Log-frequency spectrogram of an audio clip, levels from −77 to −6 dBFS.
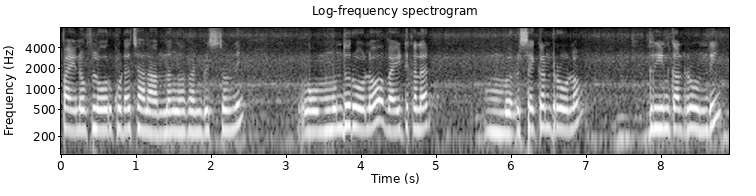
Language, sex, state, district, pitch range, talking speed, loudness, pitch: Telugu, female, Telangana, Mahabubabad, 230-260 Hz, 100 wpm, -11 LUFS, 245 Hz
